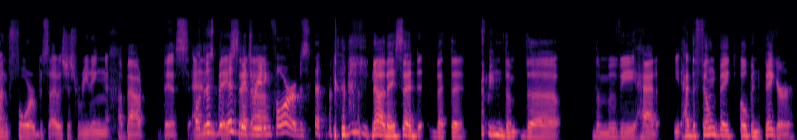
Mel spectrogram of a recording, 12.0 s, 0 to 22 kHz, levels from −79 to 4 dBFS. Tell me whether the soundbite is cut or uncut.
uncut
